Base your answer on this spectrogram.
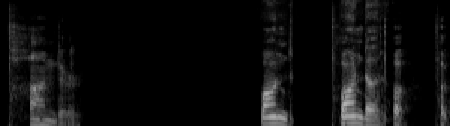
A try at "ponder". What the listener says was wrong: you have to push the air out not eat it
